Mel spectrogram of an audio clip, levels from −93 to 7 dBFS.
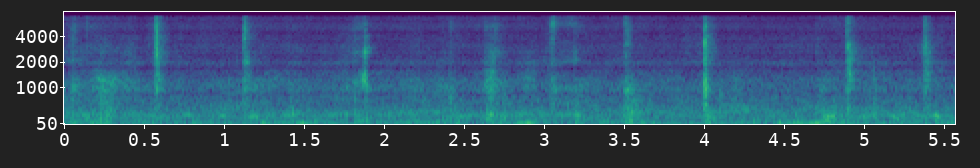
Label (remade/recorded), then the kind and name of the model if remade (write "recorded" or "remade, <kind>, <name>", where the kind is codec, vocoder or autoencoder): remade, codec, SNAC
